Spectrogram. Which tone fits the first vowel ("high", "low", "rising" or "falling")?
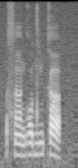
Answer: high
